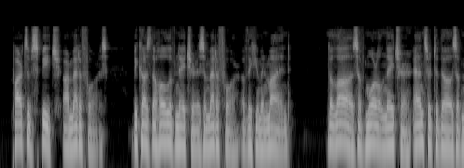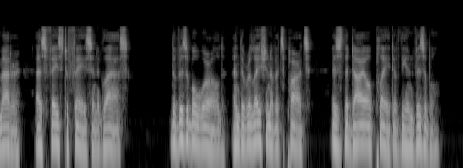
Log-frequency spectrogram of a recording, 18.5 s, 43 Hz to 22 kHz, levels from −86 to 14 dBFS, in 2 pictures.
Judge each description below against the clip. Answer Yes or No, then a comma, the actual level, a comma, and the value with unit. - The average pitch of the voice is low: Yes, low, 100 Hz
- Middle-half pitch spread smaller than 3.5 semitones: Yes, average, 3.0 semitones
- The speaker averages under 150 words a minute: No, average, 160 wpm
